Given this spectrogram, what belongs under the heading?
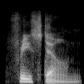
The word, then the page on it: freestone: American English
